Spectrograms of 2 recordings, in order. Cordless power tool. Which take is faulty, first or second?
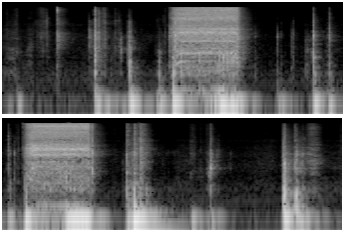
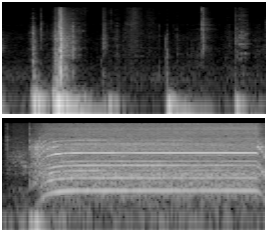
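first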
